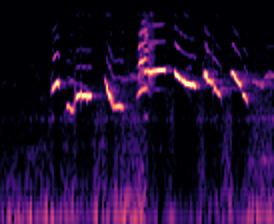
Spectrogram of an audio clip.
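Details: Stressed White-rumped shama (kacer) giving a short run of rich whistled notes, sliding and downslurred, over a low rumbling background.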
